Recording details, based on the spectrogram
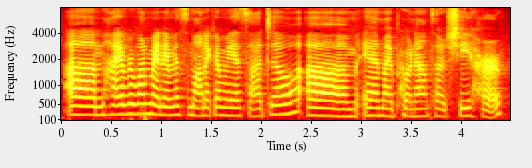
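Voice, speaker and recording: A woman's voice: medium pitch, steady tone, fairly quick, fairly bright tone. Woman introducing herself. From Peru. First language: Spanish. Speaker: program manager. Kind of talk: panel introduction.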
